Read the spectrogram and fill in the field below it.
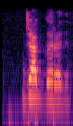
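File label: "джаггӧрӧд", Komi, female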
